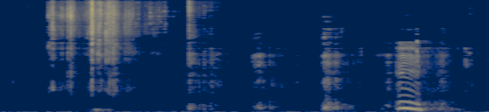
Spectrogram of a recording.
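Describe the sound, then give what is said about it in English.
A crisp crunch of someone biting into a cracker topped with Gruyere cheese, followed by several quieter chewing crunches at an uneven pace, then a short voiced murmur near the end. “So during the break, I put some Gruyere cheese on some crackers.”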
